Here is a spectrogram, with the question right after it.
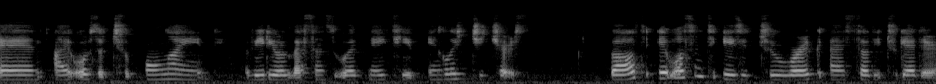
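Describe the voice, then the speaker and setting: A woman with a Korean accent speaks at a fairly slow pace. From South Korea. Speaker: language student. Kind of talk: reading aloud.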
